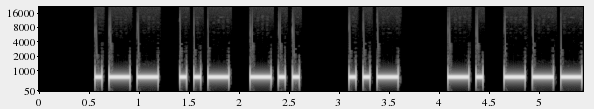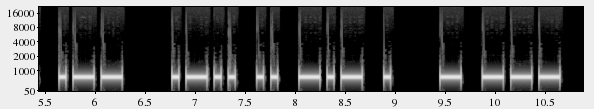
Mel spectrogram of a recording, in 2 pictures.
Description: Morse code, heard as a keyed tone, about 17 wpm, 700 Hz. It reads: WUD U NOW LIKE TO
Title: Sentences from Top 200 Words and Abbreviations 17wpm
